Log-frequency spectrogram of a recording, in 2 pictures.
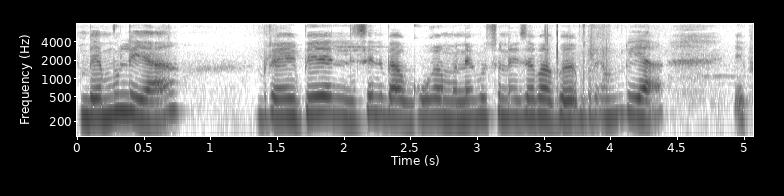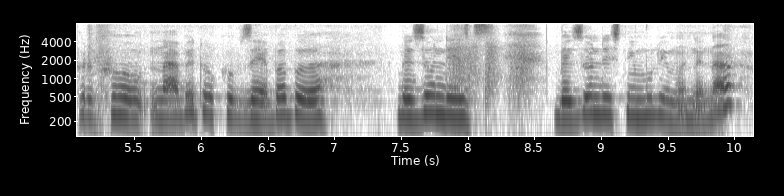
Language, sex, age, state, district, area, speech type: Bodo, female, 18-30, Assam, Udalguri, urban, spontaneous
